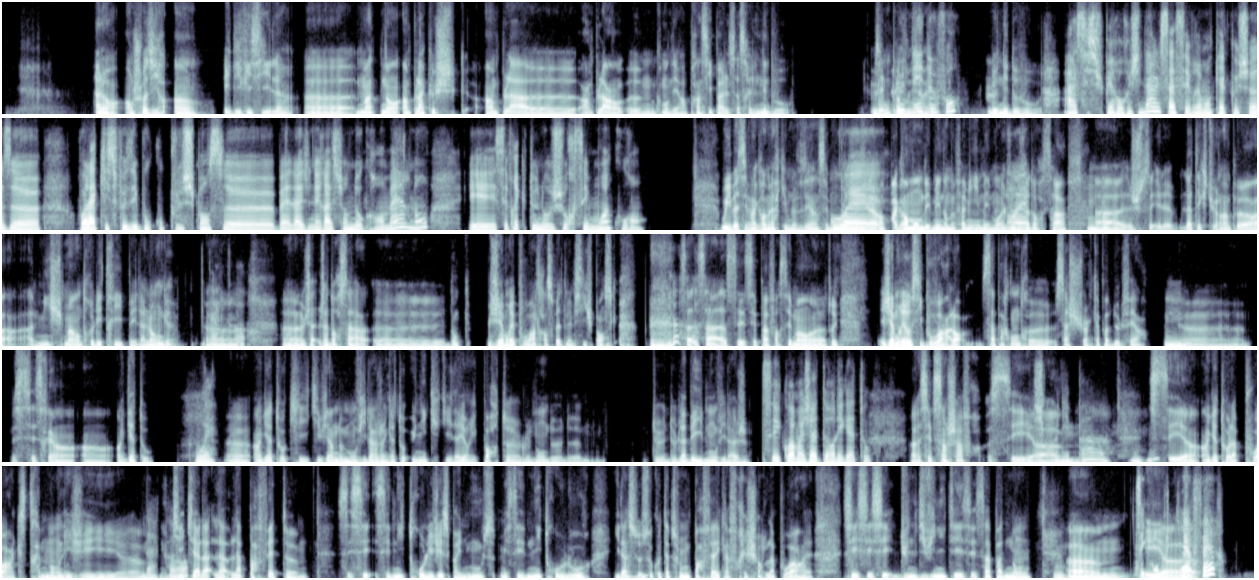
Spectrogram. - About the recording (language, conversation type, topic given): French, podcast, Quel plat aimerais-tu transmettre à la génération suivante ?
- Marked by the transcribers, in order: tapping; chuckle; other background noise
